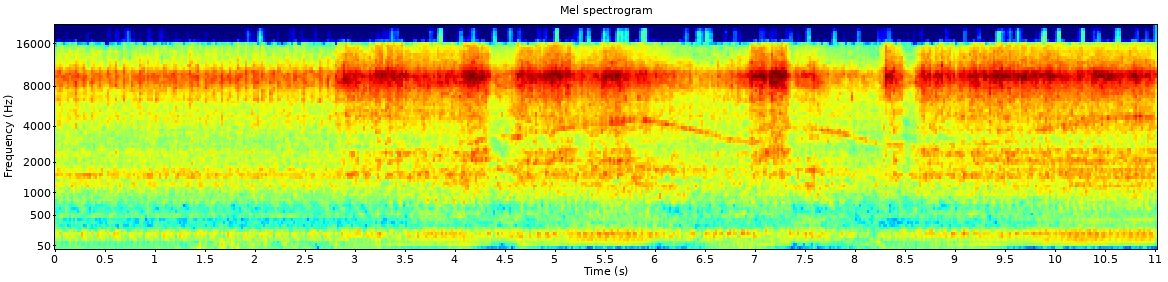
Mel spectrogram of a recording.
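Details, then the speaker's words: Freshly marinised 12V Cummins 6BT boat diesel, first start, fuel pump screw turned up a quarter turn: even diesel clatter with light speed blips, picking up cleanly and settling to steady idle; idle speed didn't rise. "yeah seems to woken it up a bit alright but I didn't hear the tick over come up or anything"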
